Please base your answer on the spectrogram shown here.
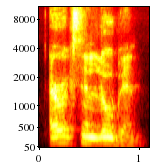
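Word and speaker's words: Erickson Lubin: Lebing Erikson Luben.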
